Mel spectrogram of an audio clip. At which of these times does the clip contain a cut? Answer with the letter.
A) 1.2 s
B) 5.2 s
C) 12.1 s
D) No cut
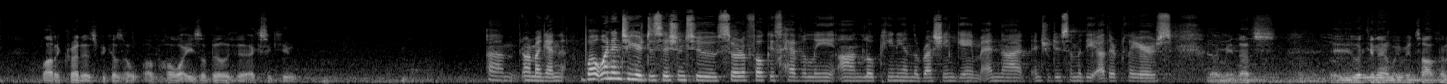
C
